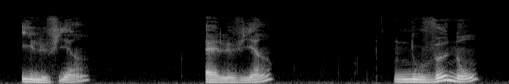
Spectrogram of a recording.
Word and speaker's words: venons: Final S not pronounced. So, you will get the sound venons.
